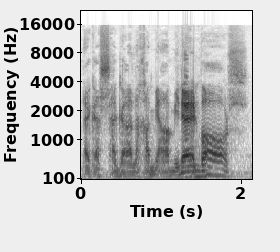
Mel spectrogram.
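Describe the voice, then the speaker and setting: A man's voice: low-pitched, sing-song, brisk, bright, forceful tone, husky, exaggerated voice. A man with an Ilocano accent acting a loyal, eager crew worker in a radio drama.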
